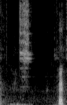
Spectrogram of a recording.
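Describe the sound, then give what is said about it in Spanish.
Glasses of rosé wine clink together in a toast in New York on a hot day, giving a single short, bright ring, followed a moment later by a brief burst of voice. “Pero salud. Salud.”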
